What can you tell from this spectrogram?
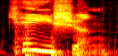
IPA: n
